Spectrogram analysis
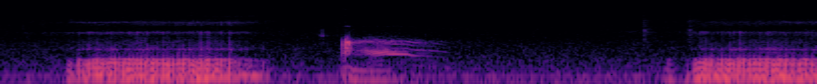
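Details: Two adult parents snoring while asleep in a shared hotel room: loud, low, rattling snores on the in-breath about four seconds apart, with a quieter breath between.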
